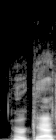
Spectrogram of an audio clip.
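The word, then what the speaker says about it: Hurkacz: compared to the field her cat rhymes with latch up next for Djokovic might not be easy her catch has got some weapons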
